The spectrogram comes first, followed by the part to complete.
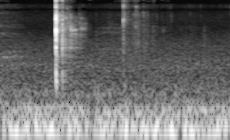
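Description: Fingers digging through a melon's seeds and flesh, with one sharp click about half a second in and a few faint ticks after, over a low steady background rumble.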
